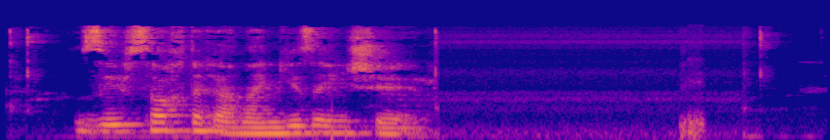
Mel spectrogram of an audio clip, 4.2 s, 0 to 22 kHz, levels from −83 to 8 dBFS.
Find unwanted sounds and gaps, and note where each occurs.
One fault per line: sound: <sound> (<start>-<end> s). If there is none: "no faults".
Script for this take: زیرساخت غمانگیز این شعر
sound: laugh (3.4-3.5 s)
